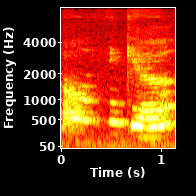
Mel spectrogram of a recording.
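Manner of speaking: high, shy little "thank you"; coy thanks. Retold or imitated. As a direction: play it bashful and flattered. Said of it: "I did exactly how I would do".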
